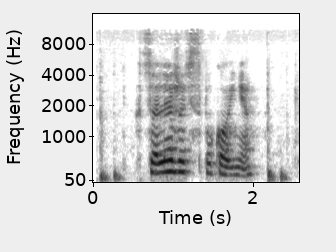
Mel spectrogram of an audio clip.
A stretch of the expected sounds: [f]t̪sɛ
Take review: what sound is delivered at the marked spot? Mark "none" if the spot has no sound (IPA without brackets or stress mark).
x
